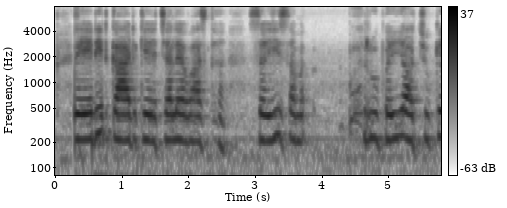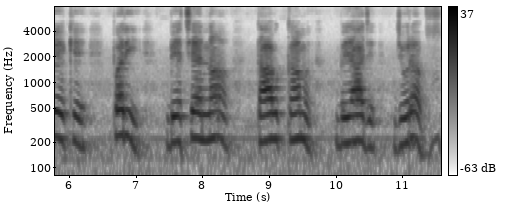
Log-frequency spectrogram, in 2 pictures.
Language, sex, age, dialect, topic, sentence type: Maithili, male, 60-100, Angika, banking, question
